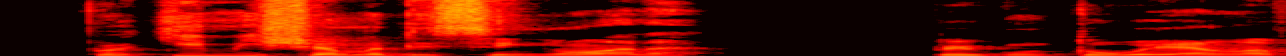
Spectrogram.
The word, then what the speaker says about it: senhora: "Por que me chama de senhora?", perguntou ela, fazendo soar o ó com a voz cheia, defeito de pronúncia, mas as outras de senhora tenho notado ainda esta noite. Essa é, creio eu, a verdadeira pronúncia da palavra. Mas nós, os brasileiros, para distinguir da fórmula cortêzinho, usamos da variante que soa mais forte e com certa vibração metálica.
